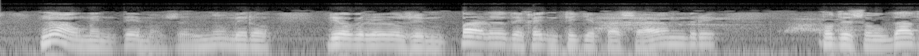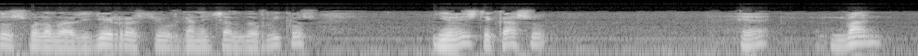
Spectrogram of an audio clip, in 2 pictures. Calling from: Palma, Balearic Islands, Spain; mi parte desde Palma de Mallorca y las Baleares. España, quieren que seamos españoles, bueno, pues somos españoles

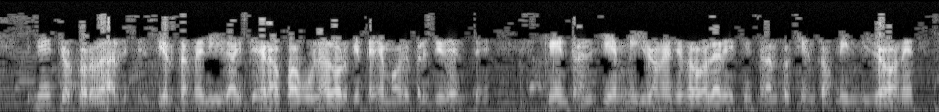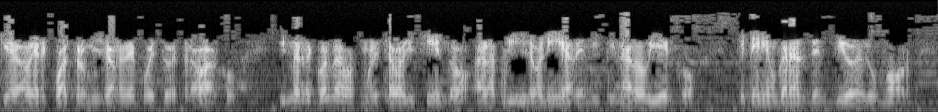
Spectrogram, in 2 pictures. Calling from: Buenos Aires, Argentina; de Barrio Norte.

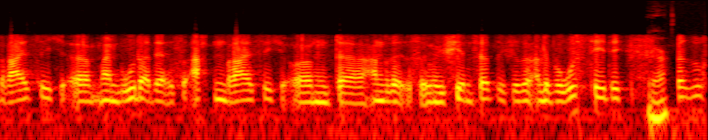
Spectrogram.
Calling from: Hamburg, Germany; seit fast 2 Monaten in einem Hospiz hier bei uns in Hamburg.

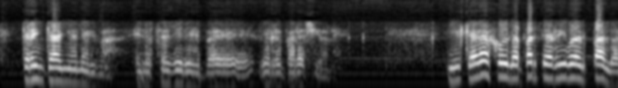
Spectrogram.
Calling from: Floresta, Buenos Aires, Argentina; de Floresta.

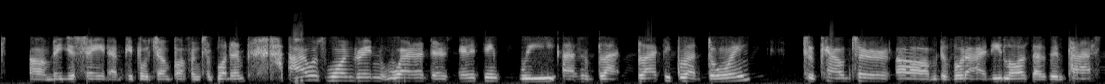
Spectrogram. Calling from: Minnesota, United States; I'm calling from Minnesota. I am a first-time voter. I immigrated here from Africa

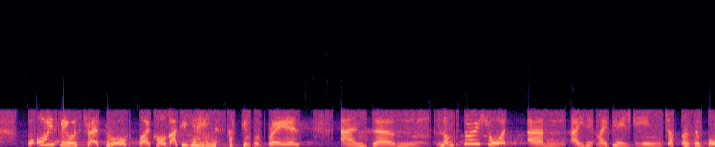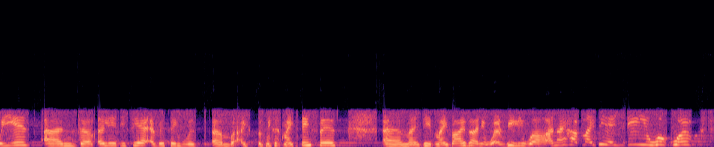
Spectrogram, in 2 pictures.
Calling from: England, United Kingdom; I'm calling from England.

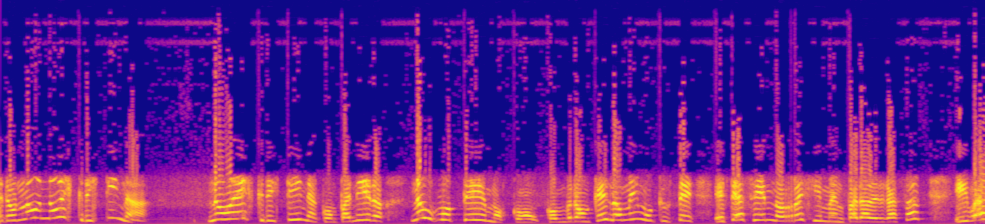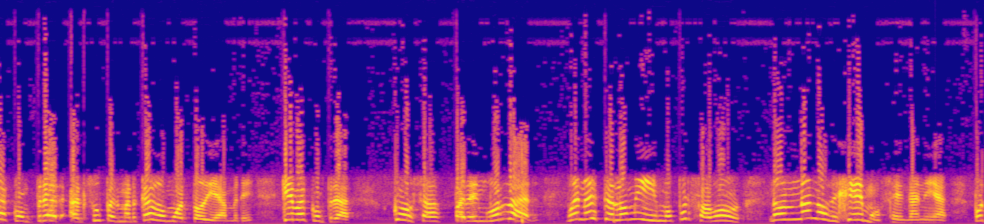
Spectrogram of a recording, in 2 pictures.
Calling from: Barracas, Argentina; de Barraca.

